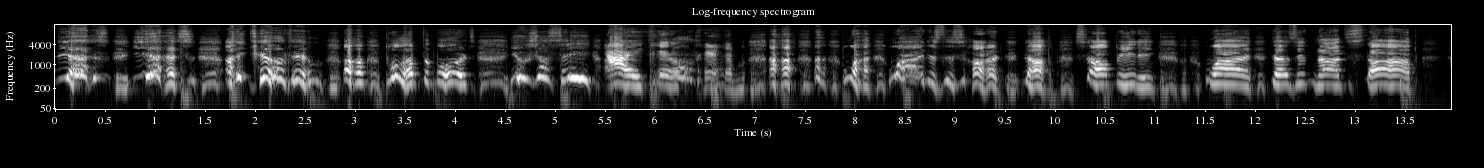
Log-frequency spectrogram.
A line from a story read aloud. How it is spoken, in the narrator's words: cried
